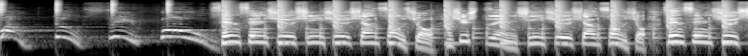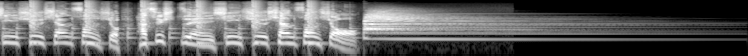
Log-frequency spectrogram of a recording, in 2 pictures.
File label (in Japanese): 早口言葉リズム（中級編）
